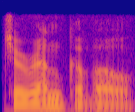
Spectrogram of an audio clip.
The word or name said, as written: Cheremkhovo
